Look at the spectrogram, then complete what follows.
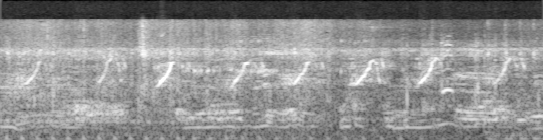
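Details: White-breasted waterhen at a roadside giving short upslurred notes, roughly two a second, over lower rolling croaks, with steady background hiss and rumble.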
